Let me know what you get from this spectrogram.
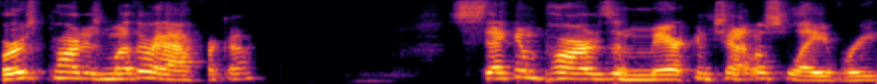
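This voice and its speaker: A man speaks at a high pitch. His tone is bright and sharp. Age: 60s. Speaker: storyteller and museum founder. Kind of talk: presentation to online audience.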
